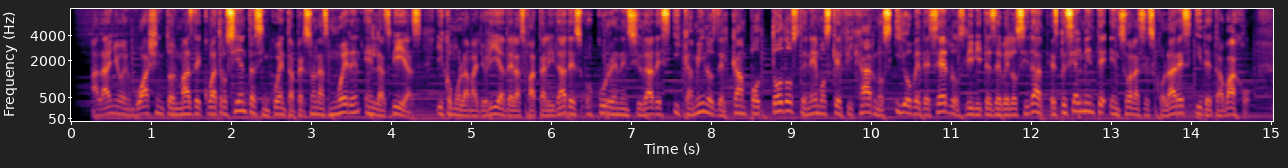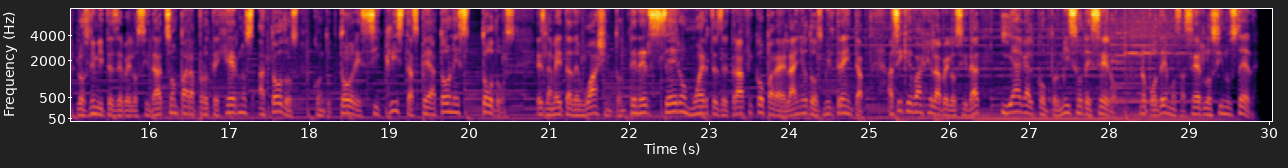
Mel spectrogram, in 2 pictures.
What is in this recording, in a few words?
Spanish Speeding Radio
